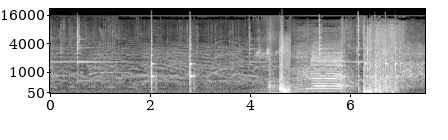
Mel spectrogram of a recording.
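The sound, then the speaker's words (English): A few sharp knocks and clicks, then a person imitates a loud, drawn-out cow moo, playing a cow at bat in a Little League baseball game being hit by a pitch, ending in a rougher, strained bellow. Fairly loud. “and now a cow at bat in the bottom of the sixth inning of a Little League game getting hit by a pitch.”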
